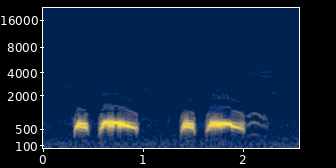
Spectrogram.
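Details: Decoy spotted dove cooing to draw in wild doves: two low phrases, a brief note then a sustained falling coo, the second ending in a faint soft trailing coo; background otherwise still.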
